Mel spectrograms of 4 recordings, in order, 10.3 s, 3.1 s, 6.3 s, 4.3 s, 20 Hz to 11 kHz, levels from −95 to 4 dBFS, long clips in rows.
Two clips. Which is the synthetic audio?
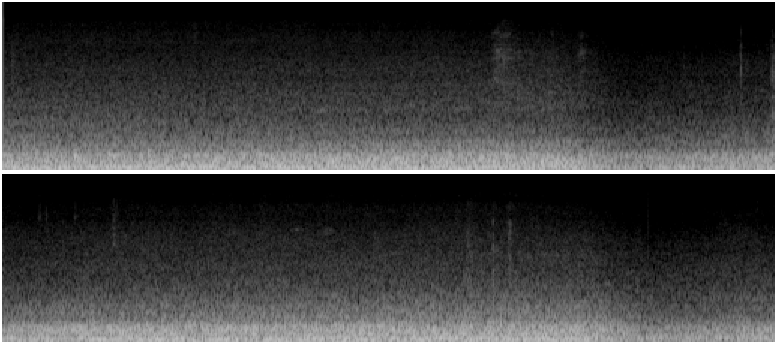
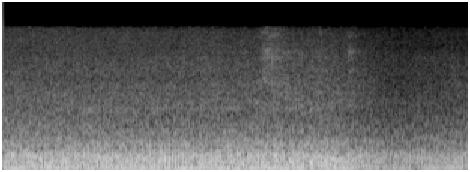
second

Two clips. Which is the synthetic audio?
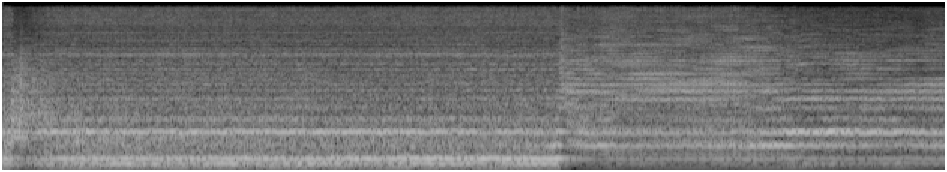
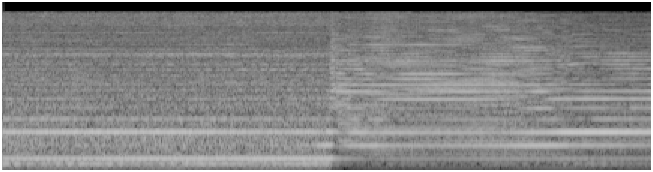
first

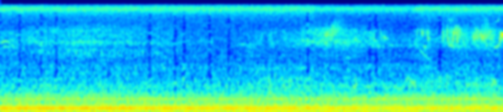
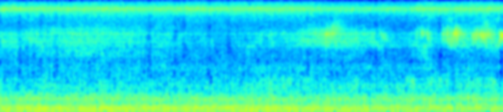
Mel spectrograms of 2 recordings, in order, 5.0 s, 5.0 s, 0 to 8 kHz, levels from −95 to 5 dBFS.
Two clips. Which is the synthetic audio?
second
